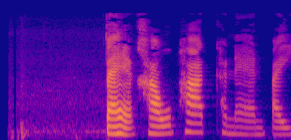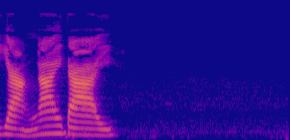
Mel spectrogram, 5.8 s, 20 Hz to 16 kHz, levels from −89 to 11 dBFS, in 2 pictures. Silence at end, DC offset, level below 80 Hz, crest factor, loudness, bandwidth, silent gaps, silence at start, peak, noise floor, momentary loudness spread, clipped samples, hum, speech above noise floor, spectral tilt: 1.8 s; under 0.1%; -72 dBFS; 26 dB; -22 LUFS; 11.5 kHz; none; 0.2 s; 0 dBFS; -74 dBFS; 19 LU; under 0.1%; none; 50 dB; -3.5 dB/octave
